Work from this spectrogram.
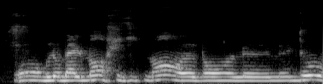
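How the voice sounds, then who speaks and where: A woman speaks in a fairly low, flat monotone at a fairly slow pace, with noticeable background noise behind her. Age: 70s. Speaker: hypnosis session client. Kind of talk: interview about personal life. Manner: hesitant, many fillers.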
